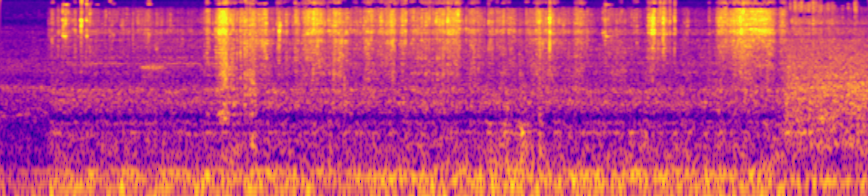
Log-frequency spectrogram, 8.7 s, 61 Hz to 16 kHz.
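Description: Steady low rumble of the Sunrise Izumo sleeper train, a 285 series electric train, running along the line, heard from inside the carriage. It grows louder about half a second in.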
